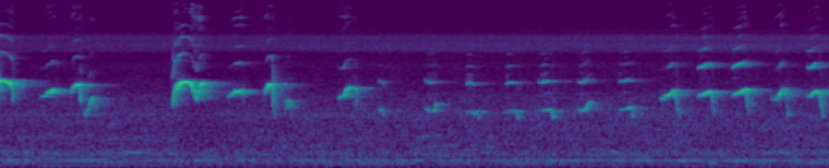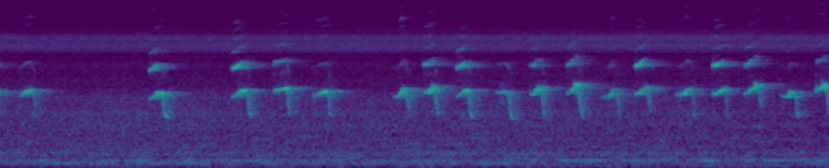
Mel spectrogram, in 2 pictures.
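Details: A pet cockatiel, in its morning habit of trying to sing, gives a quick series of bright chirps and short whistled notes, repeated in bursts.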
